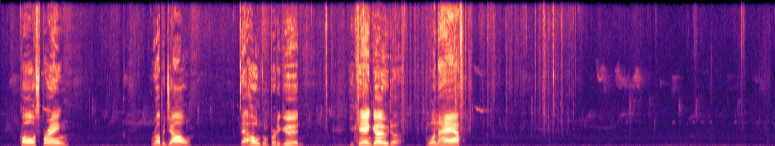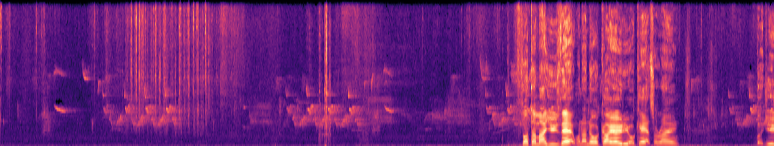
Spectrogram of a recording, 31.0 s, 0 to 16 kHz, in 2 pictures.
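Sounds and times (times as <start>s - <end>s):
small birds chirping: 0.0s - 30.9s
low steady rumble: 1.3s - 30.9s
dirt rustling through hand sifter: 4.8s - 11.7s, 17.6s - 21.2s.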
